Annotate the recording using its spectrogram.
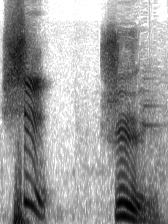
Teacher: Yeah, it's the 4th tone.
